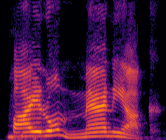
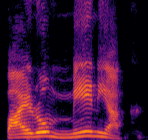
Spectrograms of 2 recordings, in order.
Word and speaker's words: pyromaniac: पायरोमे में ज्यादा strongest accent होगा आपका। पायरोमेनियक, इट्स पायरोमेनियक, इट्स नॉट मै, इट्स मे। दिमाग में रखना, इट्स मे महीना होता है ना, वो वाला मे।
